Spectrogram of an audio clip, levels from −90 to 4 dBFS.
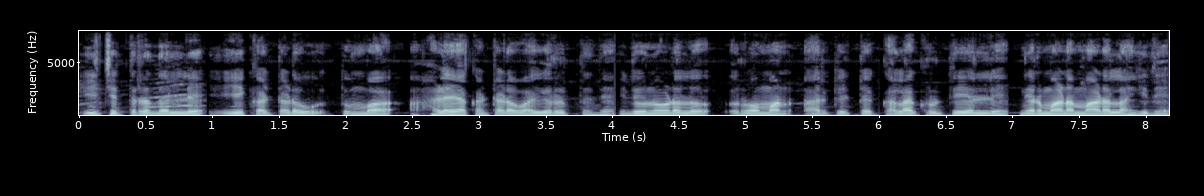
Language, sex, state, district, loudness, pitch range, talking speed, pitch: Kannada, male, Karnataka, Raichur, -21 LUFS, 135-150 Hz, 110 wpm, 140 Hz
